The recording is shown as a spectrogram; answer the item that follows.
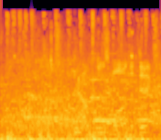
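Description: Basketball game sound on the court: a ball bouncing on hardwood among players' movement, over steady arena crowd noise and music.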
